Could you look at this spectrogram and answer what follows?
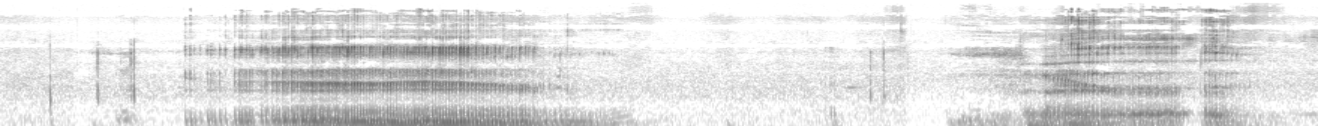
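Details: Two low, rumbling closed-mouth burps, the first long and sustained, the second shorter; ordinary belching.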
